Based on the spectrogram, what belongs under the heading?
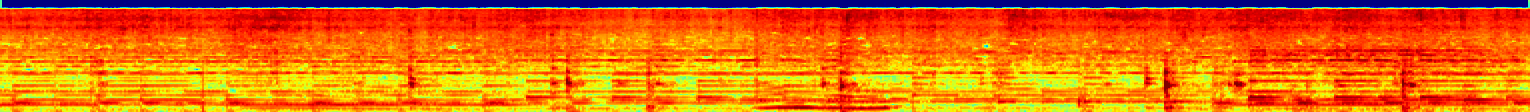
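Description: Minced garlic sizzling in hot oil in a frying pan, stirred with a spatula, with a few sharp taps of the spatula against the pan, the sharpest a little before six seconds in.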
